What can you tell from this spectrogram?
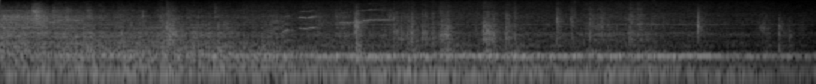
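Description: A loud, steady rumbling noise with a steady mid-pitched tone, scattered clicks and a few short high squeaks, fading away near the end.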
